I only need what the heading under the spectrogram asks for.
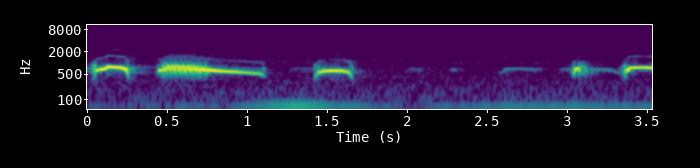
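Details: Spotted dove in the thổ and thúc styles, used to train decoy birds that coo too little: a hoot, a long buzzy descending coo and another hoot, then after a pause short notes begin the next phrase, with faint low rumble behind.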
